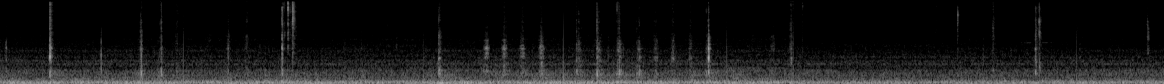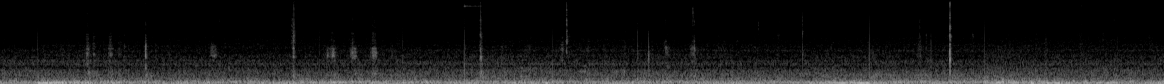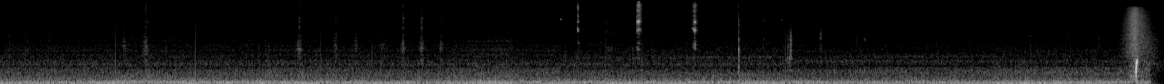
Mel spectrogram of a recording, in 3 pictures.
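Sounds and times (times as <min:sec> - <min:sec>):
idling car engine rumble: 0:07.0 - 0:34.4.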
